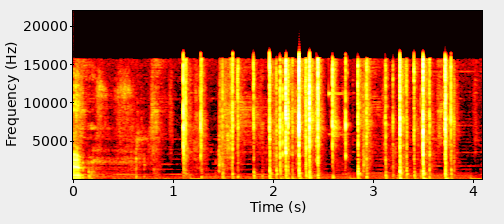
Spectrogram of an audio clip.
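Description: Typing on a computer keyboard: a quick run of keystrokes starting about a second in and lasting a little under three seconds, entering a company name into a search box.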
